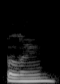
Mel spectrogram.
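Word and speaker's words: Balonne: beginning of April, when the Ballon, pronounced balloon, was sighted.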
